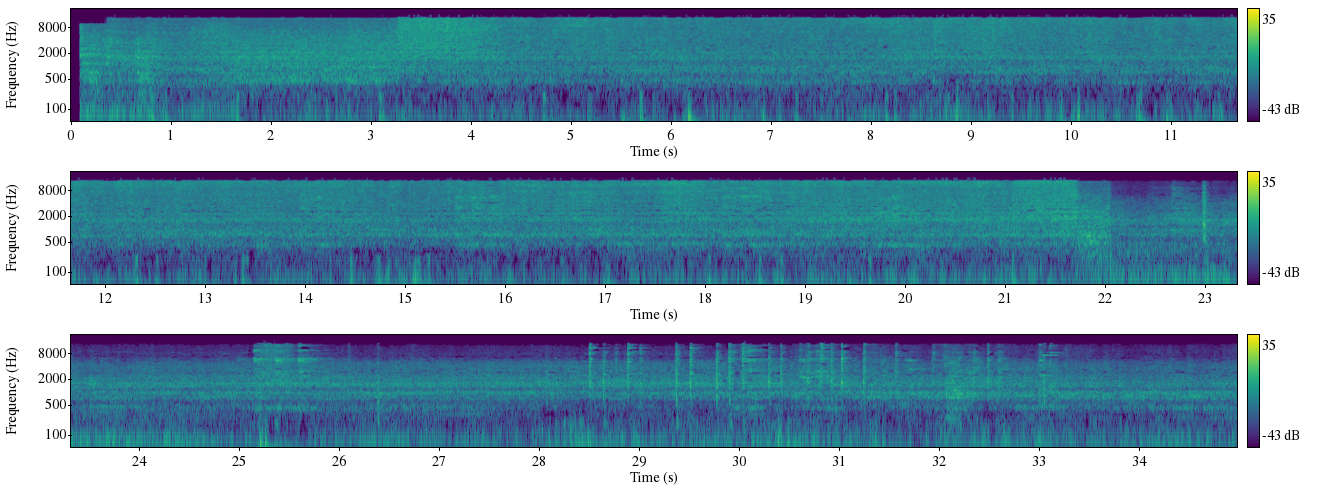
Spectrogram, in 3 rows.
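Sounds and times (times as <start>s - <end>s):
metal-cutting tool hissing: 0.1s - 23.2s, 25.0s - 26.7s, 28.4s - 33.5s.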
